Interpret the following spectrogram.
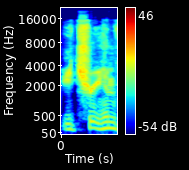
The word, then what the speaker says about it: Etrian: moving on etrian Odyssey excuse me if I say etrian because I have pronounced it etrian for the last eight years um it's etrian apparently um etrian Odyssey HD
